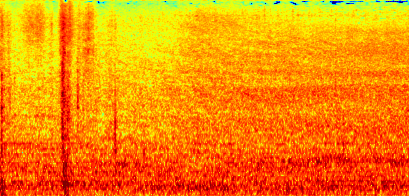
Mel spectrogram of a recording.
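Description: Blue plastic tarp rustling and crackling as it is pulled off, with sharp snaps at the start and about half a second in, over a steady rushing noise.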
